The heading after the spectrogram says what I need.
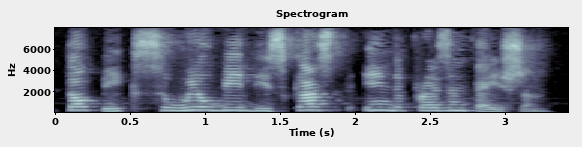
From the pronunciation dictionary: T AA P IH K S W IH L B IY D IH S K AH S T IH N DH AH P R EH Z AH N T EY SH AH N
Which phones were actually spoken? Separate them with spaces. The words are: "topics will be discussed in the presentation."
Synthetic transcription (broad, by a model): T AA P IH K S W IH L B IY D IH S K AH S T IH N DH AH P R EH Z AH N T EY SH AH N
